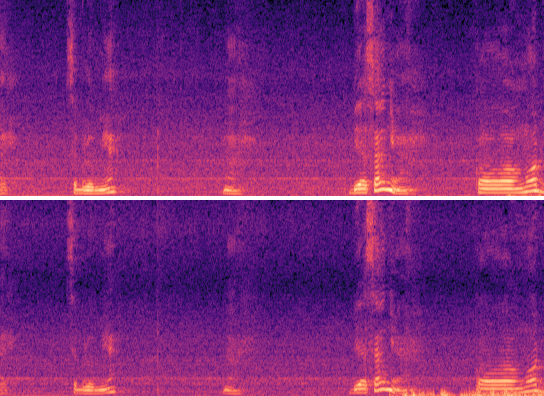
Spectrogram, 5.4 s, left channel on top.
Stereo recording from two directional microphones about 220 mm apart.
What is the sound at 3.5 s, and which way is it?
Speech, 25° left (ahead or behind).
